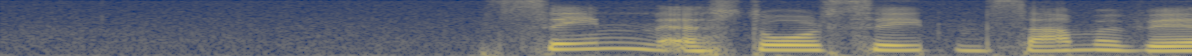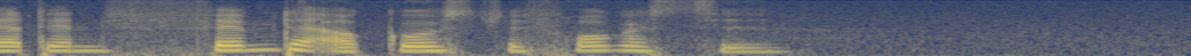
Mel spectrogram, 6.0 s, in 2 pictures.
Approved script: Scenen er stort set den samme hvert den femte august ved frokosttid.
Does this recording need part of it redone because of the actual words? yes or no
no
